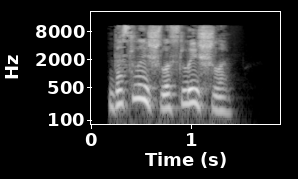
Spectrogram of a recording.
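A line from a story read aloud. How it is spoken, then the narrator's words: Frightened reply. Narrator (Russian): испуганно ответила я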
